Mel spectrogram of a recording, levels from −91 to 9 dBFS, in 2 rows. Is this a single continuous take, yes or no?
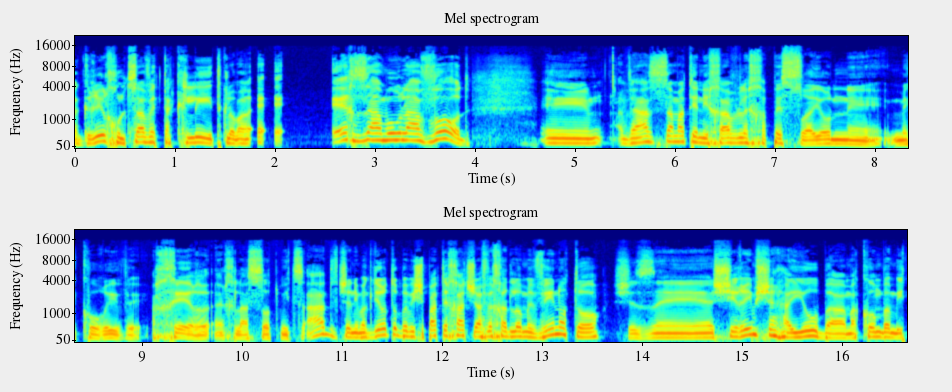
no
